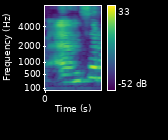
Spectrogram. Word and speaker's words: answer: तो यहाँ पे आपको देखने से ही समझ में आ रहा होगा कि जब हम आंसर बोलते हैं इसमें कहीं भी आपको W का उच्चारण बोलने में नहीं आ रहा है, प्रोनाउंसिएशन में नहीं आ रहा है।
